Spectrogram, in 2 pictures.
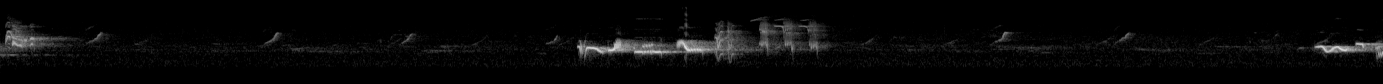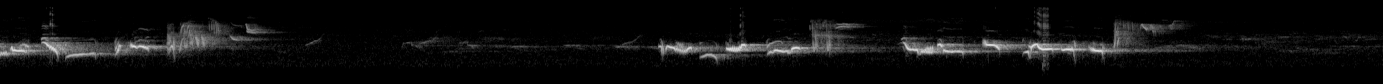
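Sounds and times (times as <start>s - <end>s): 
common blackbird singing: 0.0s - 1.1s, 5.5s - 8.3s, 13.0s - 17.0s, 17.9s - 27.5s.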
